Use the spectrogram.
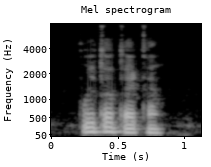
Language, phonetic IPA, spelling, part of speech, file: Polish, [ˌpwɨtɔˈtɛka], płytoteka, noun, LL-Q809 (pol)-płytoteka.wav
